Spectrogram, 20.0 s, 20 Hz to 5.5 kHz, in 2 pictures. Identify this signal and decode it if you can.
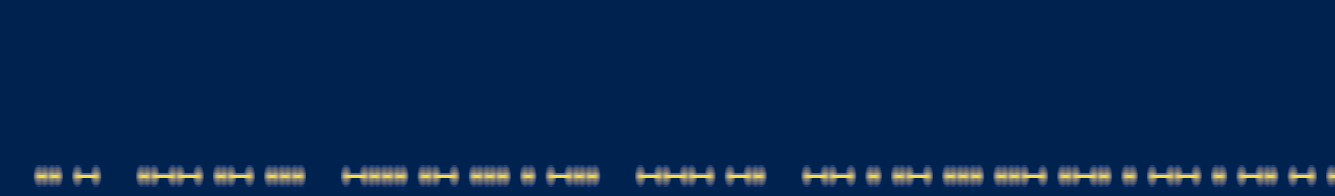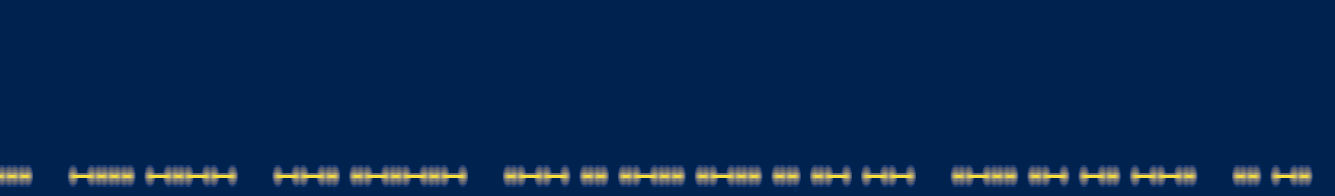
Morse code, heard as a keyed tone, about 25 wpm, 600 Hz. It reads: IT WAS BASED ON MEASUREMENTS BY G. WILLIAM LANG IN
